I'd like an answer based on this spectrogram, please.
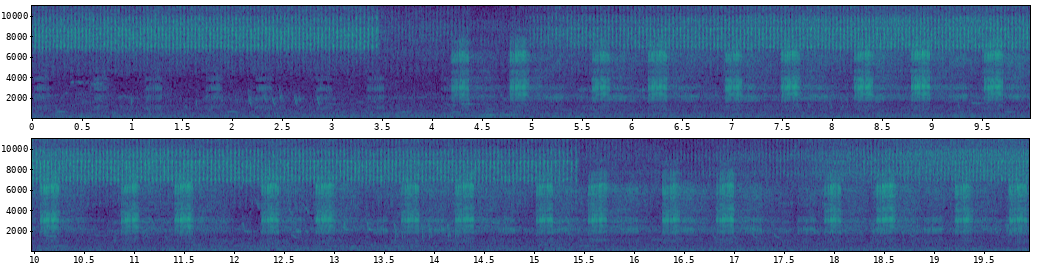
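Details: Male crickets chirping, a sound made by rubbing the wings to attract or court females or scare off rival males; short bright pulses repeat about every half second over a steady high insect hiss. A brief dip in the background comes early on.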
